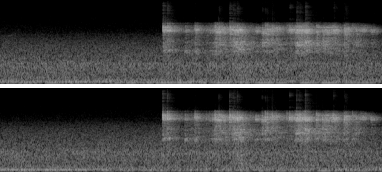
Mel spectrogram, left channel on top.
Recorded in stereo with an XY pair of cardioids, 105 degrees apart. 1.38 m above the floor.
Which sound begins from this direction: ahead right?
Crumpling, at 1.6 s.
